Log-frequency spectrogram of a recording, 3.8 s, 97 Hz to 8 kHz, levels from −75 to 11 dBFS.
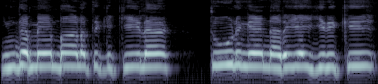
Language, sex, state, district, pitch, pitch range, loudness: Tamil, male, Tamil Nadu, Nilgiris, 245 Hz, 235-250 Hz, -14 LUFS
